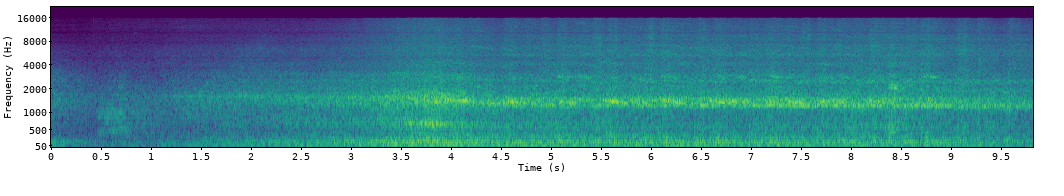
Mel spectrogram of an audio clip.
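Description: Amtrak ACS-64 electric locomotive and its passenger cars passing at speed: the rush and rumble of the train build up over the first few seconds and hold loud. A high steady whine rides over the noise and sinks slightly in pitch as the train goes by.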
